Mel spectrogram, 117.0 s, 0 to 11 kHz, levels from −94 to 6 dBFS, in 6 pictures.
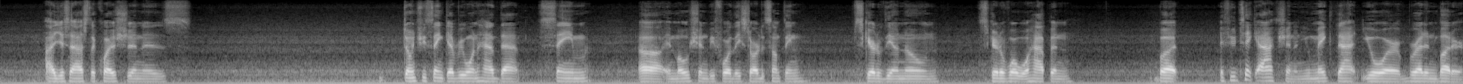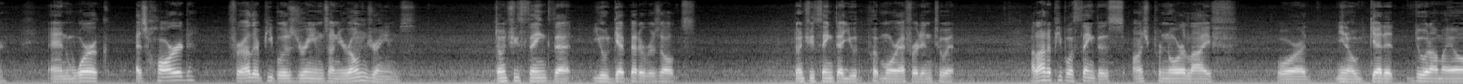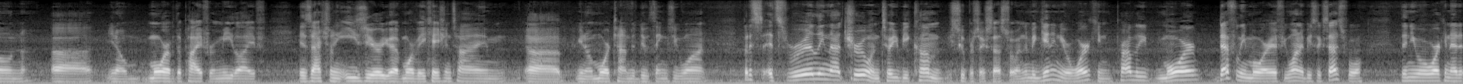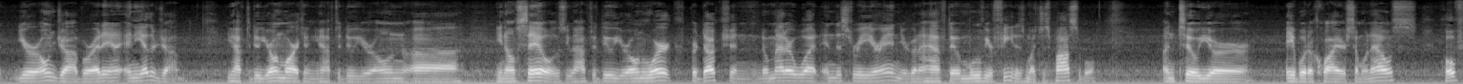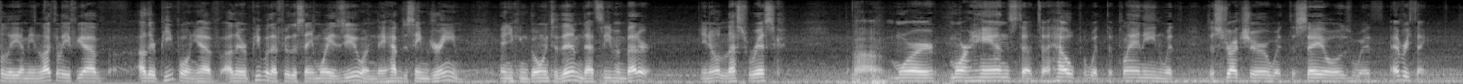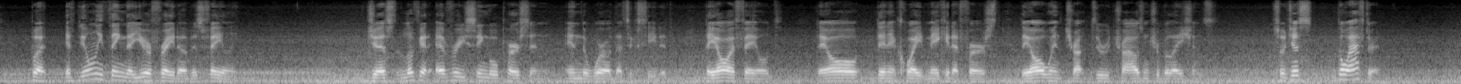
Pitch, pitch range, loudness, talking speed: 120 Hz, 110-130 Hz, -16 LUFS, 160 wpm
